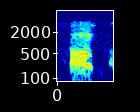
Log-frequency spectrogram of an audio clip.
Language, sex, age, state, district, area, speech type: Maithili, female, 30-45, Bihar, Madhubani, rural, conversation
